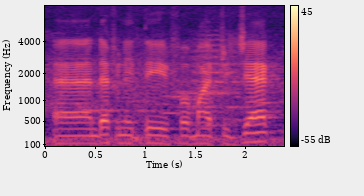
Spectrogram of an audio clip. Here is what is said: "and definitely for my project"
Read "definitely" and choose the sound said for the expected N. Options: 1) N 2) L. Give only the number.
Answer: 1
